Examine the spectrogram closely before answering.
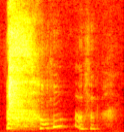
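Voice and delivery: high burst of helpless laughter; sudden high giggle fit; real laugh. Real, not acted. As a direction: crack up at the lawnmower. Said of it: "I'm laughing".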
